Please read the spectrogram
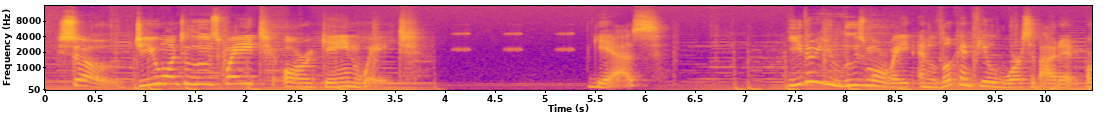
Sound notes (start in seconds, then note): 3.9 crickets chirp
